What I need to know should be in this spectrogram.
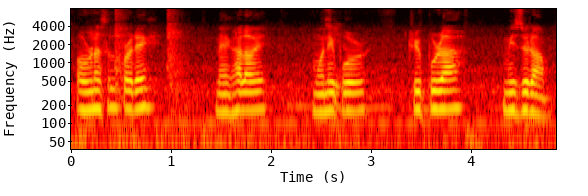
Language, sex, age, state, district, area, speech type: Assamese, male, 18-30, Assam, Kamrup Metropolitan, rural, spontaneous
